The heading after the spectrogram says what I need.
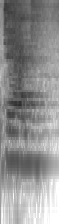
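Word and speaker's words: damn: তাহলে এখানে উচ্চারণটা কি হবে, এটা হবে ড্যাম, অর্থাৎ এন এখানে বাদ গেল, এটা হচ্ছে ড্যাম।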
